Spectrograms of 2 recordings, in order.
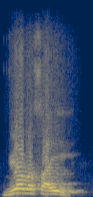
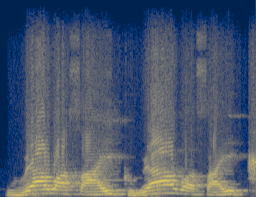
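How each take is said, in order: First: व्यवसायिक with a short first vowel, व्य not व्या; wrong pronunciation. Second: व्यावसायिक very slowly, long व्या, each part stretched; correct pronunciation. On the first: Teacher showing what is not right, wrong pronunciation. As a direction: say व्यवसायिक without the long आ after व्य. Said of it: "ये सही नहीं है". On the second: Teacher giving students the right spelling by sound, correct pronunciation. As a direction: sound out व्यावसायिक twice with a long आ after व्य. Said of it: "इसका सही वर्तनी क्या है". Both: Shown as a demonstration.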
